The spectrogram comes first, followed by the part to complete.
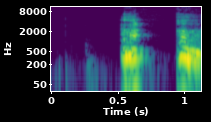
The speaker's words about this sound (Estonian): Vabandust, ikka kõhatust tuli.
